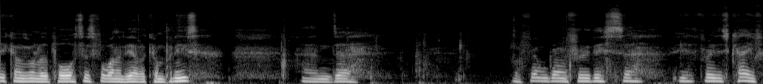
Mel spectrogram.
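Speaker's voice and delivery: winded, out-of-breath delivery. A vlogger filming at high altitude narrates a passing porter, out of breath. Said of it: "I know I always sound out of breath".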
